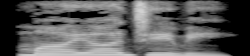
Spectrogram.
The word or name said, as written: ಮಾಯಾಜೀವಿ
